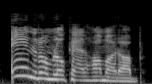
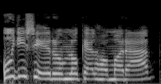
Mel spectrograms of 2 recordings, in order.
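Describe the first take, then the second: First: Mild boastful whoop, falling from high; big robot's whoop. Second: Put-on high, held, childlike boast; little robot's cry. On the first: Big robot answering the small one, mild whoop. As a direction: call it out in rivalry, pitch falling. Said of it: "kurjantott a nagy robot". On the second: Small robot outdoing the big one, high cry. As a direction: cry it out high, defiantly, without much volume. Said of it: "kiáltott a kis robot". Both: A narrator's reading.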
